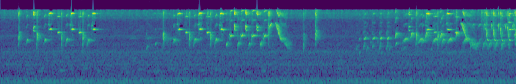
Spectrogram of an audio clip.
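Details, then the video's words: European goldfinch, Sevillian, singing in short bursts of high liquid chirps and twitters separated by brief pauses, ending in rapid rattling phrases, over a low steady hum. "Jilguero sevillano"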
